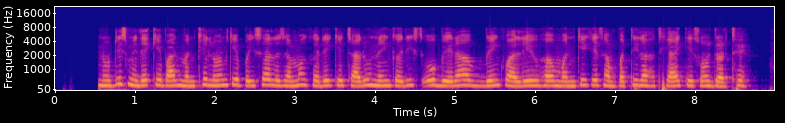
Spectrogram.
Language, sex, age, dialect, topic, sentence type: Chhattisgarhi, female, 18-24, Western/Budati/Khatahi, banking, statement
